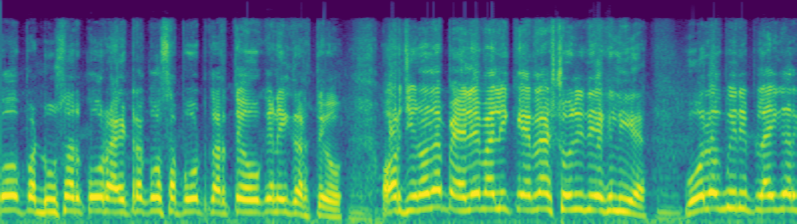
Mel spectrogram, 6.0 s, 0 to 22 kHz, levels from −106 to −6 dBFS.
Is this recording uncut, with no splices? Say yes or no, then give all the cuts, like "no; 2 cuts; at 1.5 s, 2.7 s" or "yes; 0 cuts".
yes; 0 cuts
